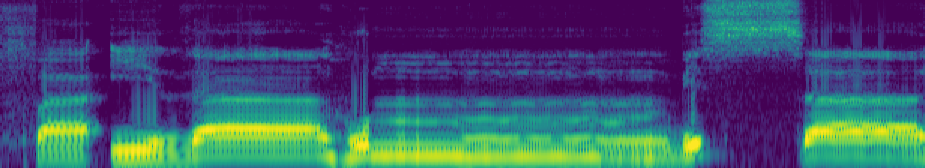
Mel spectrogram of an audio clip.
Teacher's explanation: fa ingat menggunakan huruf f, ada nafas, nah yang keluar bukan pa. Fa idza, za di ujung lidah.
